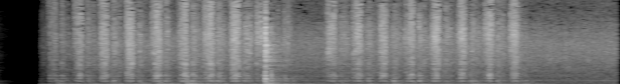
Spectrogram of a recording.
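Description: Raw potato being grated on a flat metal hand grater over a steel pot, in quick, even scraping strokes, several a second, with one louder knock about halfway through. The strokes stop shortly before the end.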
